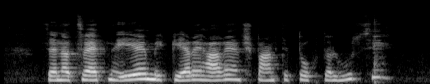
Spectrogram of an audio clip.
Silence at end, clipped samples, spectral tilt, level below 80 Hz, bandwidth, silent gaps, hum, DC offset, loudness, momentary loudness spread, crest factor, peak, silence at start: 0.45 s; under 0.1%; -8 dB/octave; -60 dBFS; 7.2 kHz; none; none; under 0.1%; -16 LUFS; 13 LU; 16 dB; -2 dBFS; 0.5 s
